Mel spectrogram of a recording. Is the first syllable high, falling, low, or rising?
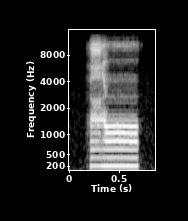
high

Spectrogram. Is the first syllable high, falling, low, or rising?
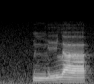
low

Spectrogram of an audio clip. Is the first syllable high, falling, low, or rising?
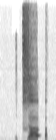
low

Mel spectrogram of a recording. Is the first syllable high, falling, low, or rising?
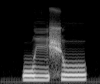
low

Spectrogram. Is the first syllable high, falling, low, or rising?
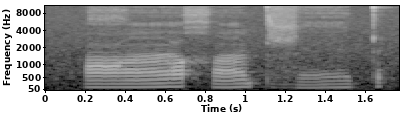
rising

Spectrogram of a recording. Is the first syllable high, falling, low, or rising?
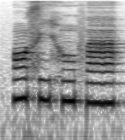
high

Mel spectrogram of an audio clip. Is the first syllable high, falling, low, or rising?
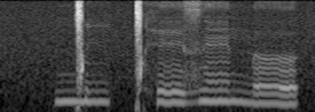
low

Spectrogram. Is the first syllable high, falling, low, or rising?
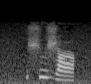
high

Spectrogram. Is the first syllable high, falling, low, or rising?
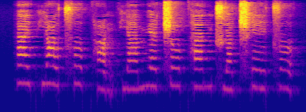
falling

